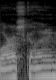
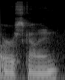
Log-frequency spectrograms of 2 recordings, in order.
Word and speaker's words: Erskine: Pearl Arsine and I said his name wrong. Carl Erskine and Harvey Hadex are still on the mound in a two- two game.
